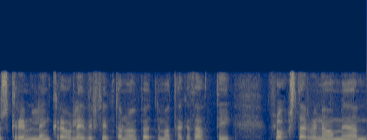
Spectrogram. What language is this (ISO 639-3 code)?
isl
